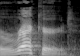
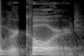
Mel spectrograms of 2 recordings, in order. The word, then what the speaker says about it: record: let's see this other one here again a record to record we're going to record a record record record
